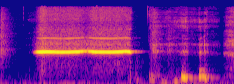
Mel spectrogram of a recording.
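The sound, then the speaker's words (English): A whistle is blown once, a loud, shrill, steady blast lasting about a second, followed by some faint shuffling and low murmuring sounds. “Can you count me down and I will read the first headline, please do not blow a whistle in my ear.”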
